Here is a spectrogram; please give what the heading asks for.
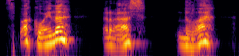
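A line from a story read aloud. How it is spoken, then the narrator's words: Old man whispering. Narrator (Russian): зашептал старик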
